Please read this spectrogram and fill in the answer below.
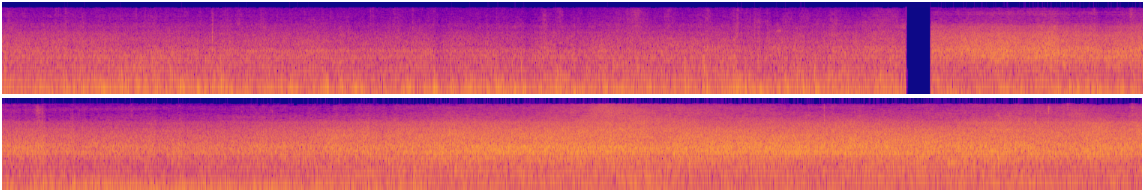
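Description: Car interior road and engine noise while driving, a steady low rumble. After a cut about twelve seconds in, roadside traffic noise at an intersection, with the noise of passing cars swelling in the middle of the second half.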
